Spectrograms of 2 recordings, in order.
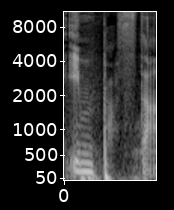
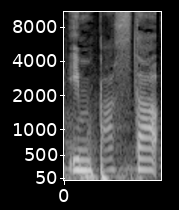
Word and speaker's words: Impasta: Marketing Manager di Impasta. Impasta, o Impasta, con una pronuncia inglese, è un prodotto innovativo che vuole presentare una nuova versione di 2 grandissimi classici italiani, la pasta e il pane.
